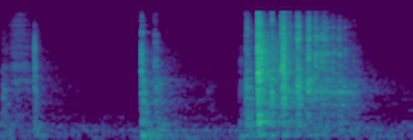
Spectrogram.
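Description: Plastic Lego pieces clicking and rattling as they are handled: one sharp click, then a brief, louder clatter of small plastic knocks about a second and a half in.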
